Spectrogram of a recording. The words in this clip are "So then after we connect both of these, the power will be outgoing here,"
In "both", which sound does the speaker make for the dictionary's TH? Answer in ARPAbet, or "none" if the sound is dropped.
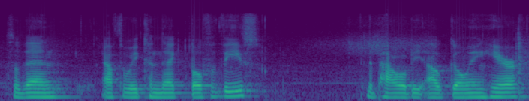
TH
